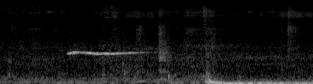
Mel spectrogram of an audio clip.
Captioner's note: whistle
